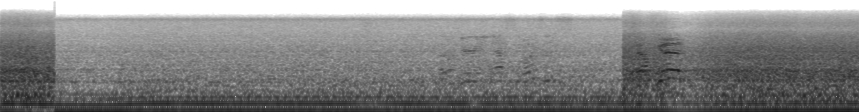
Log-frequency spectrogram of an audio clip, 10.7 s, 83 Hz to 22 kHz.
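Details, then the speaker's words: Nissan S14 Silvia, first start of a freshly built replacement SR20DE+T after swapping out the blown SR20DET: steady, even low drone with no knocks. Idle is not great yet, but there is no smoke. Normal first-start idle. "she is purring for a first startup that's those I'm stoked sounds good so far it's not a great Idol"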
